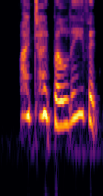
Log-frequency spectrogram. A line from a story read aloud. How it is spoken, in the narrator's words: Bill cried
